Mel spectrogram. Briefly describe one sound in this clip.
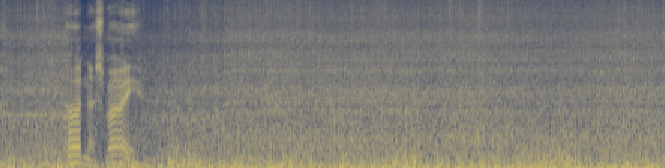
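Wind buffets and rumbles steadily outdoors.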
